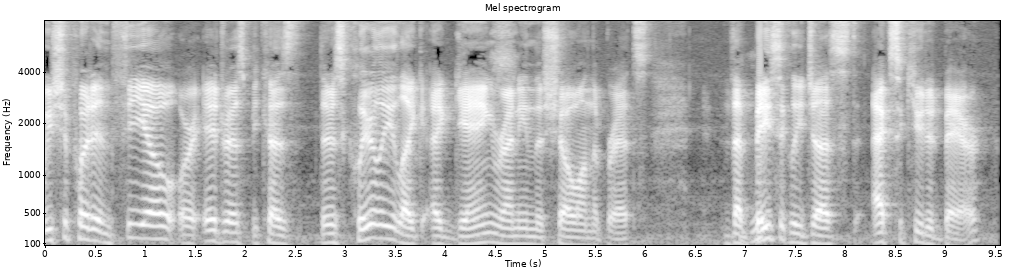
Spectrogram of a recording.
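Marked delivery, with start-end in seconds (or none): none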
